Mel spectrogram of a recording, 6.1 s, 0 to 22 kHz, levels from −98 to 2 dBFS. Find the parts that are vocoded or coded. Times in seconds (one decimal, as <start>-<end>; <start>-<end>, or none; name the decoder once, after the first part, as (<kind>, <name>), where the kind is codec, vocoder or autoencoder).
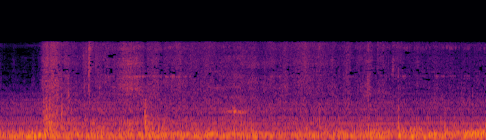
2.8-3.4 (codec, SNAC)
